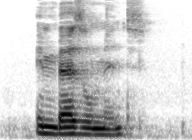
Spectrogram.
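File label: "embezzlement", US English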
